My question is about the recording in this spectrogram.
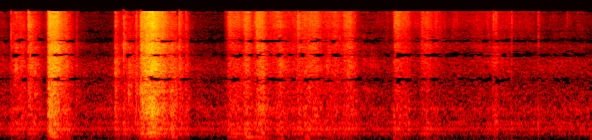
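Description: Rustling and crinkling of bags and food packaging being handled, in a few short swishes, the loudest about a second in, dying away after about three seconds.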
